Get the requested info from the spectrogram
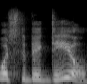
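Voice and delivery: naive, dismissive tone.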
